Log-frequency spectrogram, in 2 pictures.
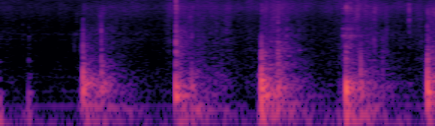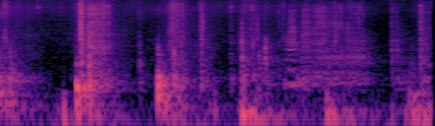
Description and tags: Footsteps on Wooden Floor
Footsteps on an interior wooden floor.
footsteps, wooden, floor, interior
